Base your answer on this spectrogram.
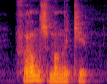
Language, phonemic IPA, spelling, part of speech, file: Dutch, /ˈfrɑnsmɑnəcə/, Fransmannetje, noun, Nl-Fransmannetje.ogg
- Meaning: diminutive of Fransman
